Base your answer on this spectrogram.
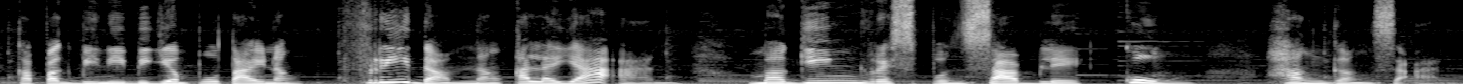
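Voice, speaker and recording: A woman's voice: fairly high pitch, animated, slow. A woman with a Filipino accent co-hosting a radio advice talk in an emphatic, colloquial, admonishing style. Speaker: radio co-host. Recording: music playing behind the voice. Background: background music.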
